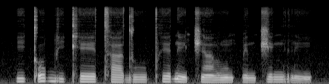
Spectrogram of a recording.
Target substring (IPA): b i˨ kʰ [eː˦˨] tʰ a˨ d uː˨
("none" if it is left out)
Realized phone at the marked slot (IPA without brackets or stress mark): eː˨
